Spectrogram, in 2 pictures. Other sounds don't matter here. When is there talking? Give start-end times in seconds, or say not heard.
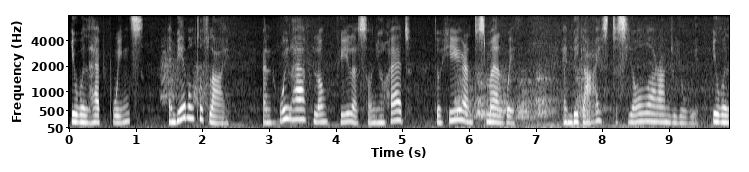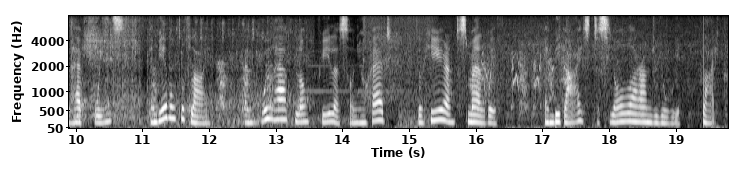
0.0-19.7.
